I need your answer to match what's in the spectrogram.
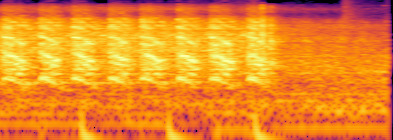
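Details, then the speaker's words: Honda Civic with rebuilt engine, new timing belt and water pump, valves adjusted, first start attempt: quick, even starter cranking with no firing; no spark, later traced to the distributor not plugged in correctly; crank no start. "there's no spark huh there's no spark"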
